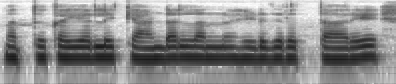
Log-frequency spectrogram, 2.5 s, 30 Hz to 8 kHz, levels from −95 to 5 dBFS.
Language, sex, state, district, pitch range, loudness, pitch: Kannada, female, Karnataka, Koppal, 175-180 Hz, -15 LUFS, 180 Hz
